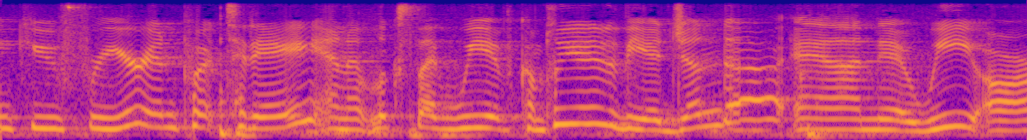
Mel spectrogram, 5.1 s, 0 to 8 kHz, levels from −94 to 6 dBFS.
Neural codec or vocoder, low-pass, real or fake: none; 7.2 kHz; real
